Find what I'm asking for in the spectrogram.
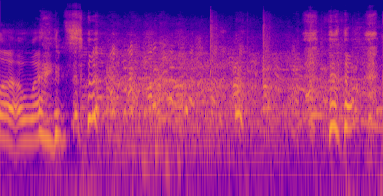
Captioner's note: laughter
